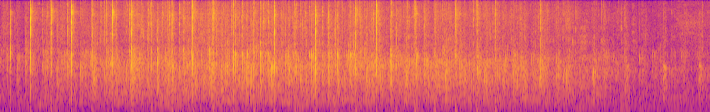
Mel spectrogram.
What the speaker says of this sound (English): If you would rise, and we'll applaud you.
